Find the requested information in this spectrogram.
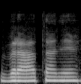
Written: vrátane

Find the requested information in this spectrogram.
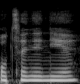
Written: ocenenie

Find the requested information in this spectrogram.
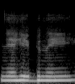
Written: nehybný

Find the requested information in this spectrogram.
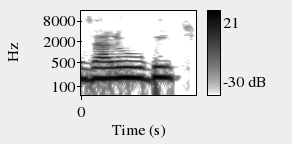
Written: zaľúbiť

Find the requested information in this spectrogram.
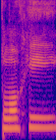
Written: plochý

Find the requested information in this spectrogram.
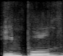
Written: impulz

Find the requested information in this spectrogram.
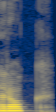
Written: rok

